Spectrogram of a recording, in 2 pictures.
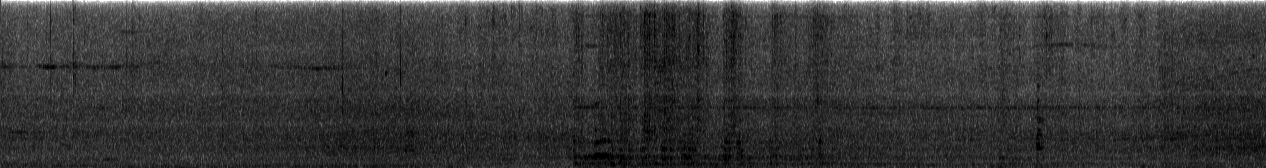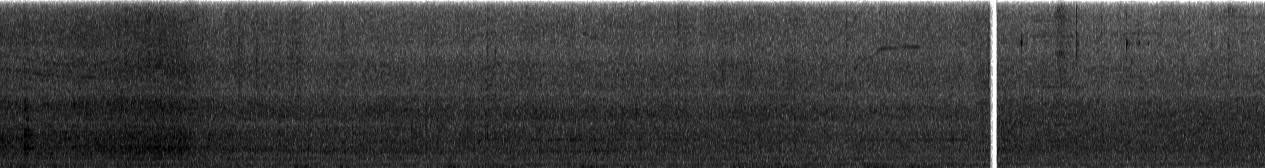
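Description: An articulated Mercedes-Benz Citaro city bus driving past, its engine running with a steady low rumble amid city traffic, louder for a stretch about six seconds in.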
